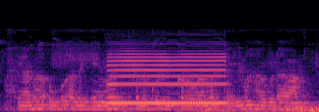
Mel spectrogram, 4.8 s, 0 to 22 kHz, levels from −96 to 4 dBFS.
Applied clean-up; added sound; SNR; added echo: none; Wind instrument, woodwind instrument; -5 dB; reverberation time 0.6 s.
